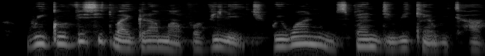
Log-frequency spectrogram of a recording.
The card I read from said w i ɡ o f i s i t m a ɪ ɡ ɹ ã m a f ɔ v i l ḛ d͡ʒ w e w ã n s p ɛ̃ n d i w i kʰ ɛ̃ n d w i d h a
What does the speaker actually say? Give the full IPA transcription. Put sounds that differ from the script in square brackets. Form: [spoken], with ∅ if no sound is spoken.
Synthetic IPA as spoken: w i ɡ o [v] i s i t m a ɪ ɡ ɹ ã m a f ɔ v i l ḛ d͡ʒ w [i] w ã n s p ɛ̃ n d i w i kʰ ɛ̃ n d w i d h a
